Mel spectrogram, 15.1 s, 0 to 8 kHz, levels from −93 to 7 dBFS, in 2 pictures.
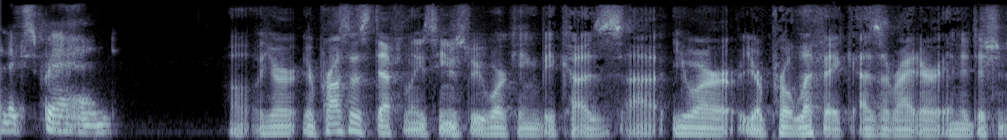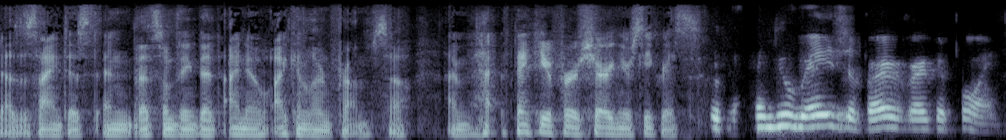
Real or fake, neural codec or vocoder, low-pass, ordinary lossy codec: real; none; 7.2 kHz; AAC, 32 kbps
